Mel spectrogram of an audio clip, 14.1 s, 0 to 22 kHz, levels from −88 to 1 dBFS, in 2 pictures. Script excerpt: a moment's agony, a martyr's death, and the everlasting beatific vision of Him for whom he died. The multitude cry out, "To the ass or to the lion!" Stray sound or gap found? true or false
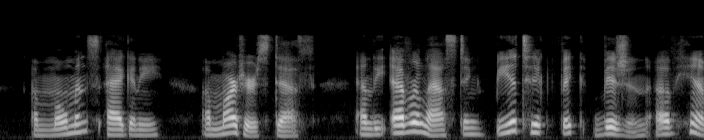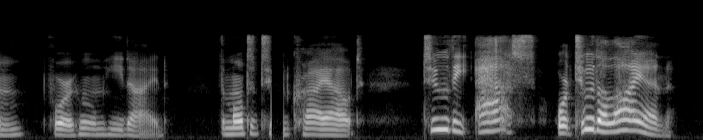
true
